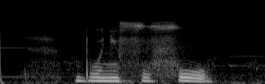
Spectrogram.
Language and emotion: Russian, neutral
